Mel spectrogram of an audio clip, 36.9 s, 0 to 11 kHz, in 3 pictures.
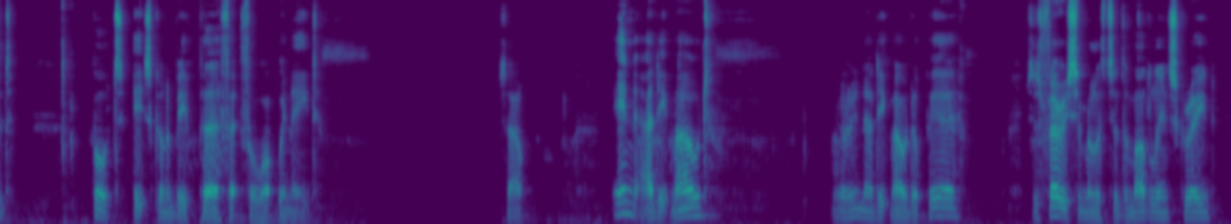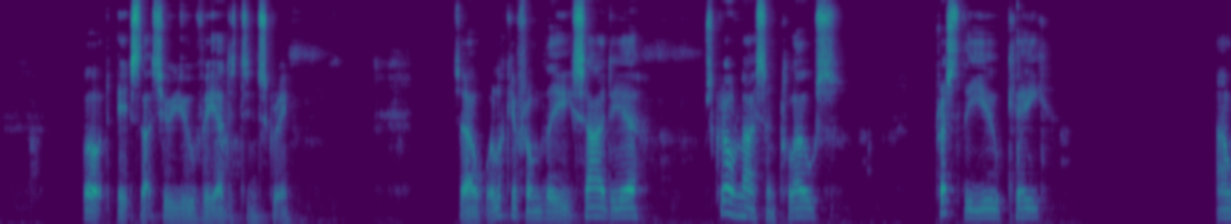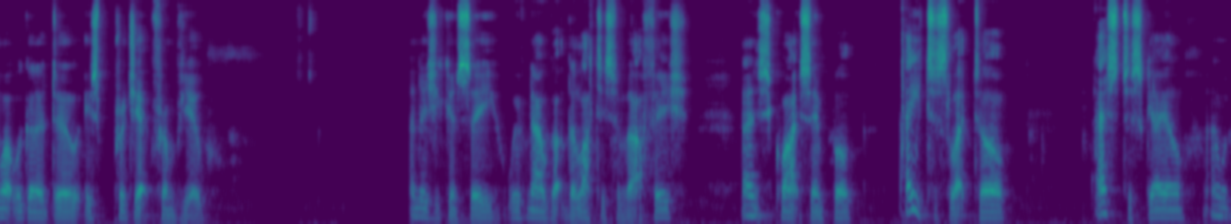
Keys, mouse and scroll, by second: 0.6 1, 8.0 Tab, 8.7 Tab, 11.4 click, 14.1 click, 18.3-20.9 scroll, 22.5 u, 27.7 click, 30.0 click, 33.6 a, 35.4 s.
